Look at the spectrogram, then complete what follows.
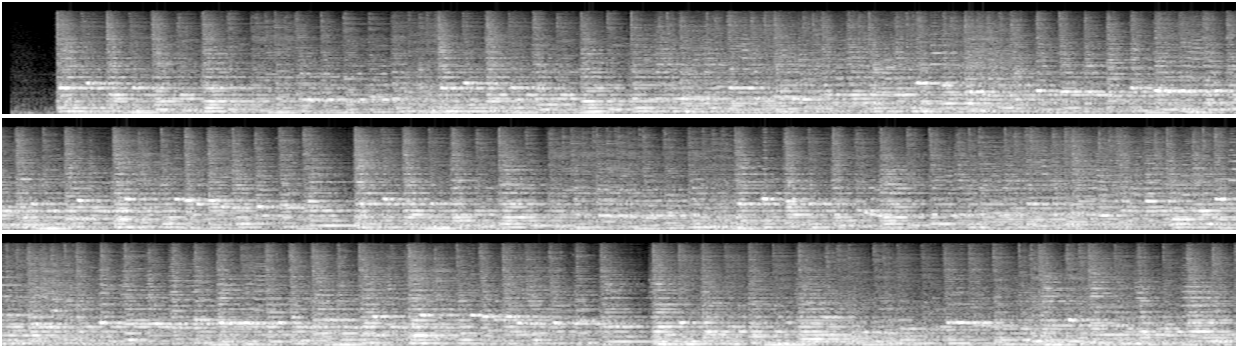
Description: flauta traversa

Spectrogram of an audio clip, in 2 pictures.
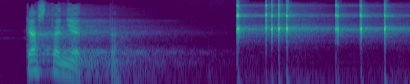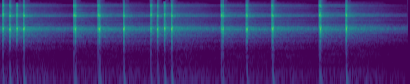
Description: Castañuelas

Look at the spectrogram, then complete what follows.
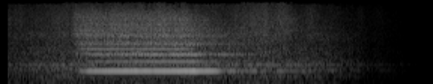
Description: pito del tren

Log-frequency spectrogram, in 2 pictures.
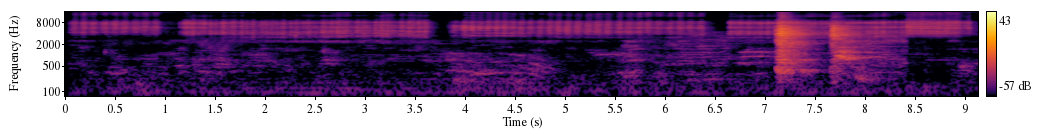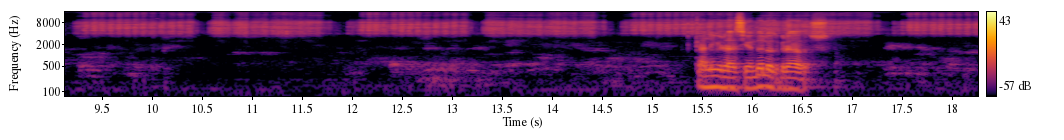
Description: video maquina

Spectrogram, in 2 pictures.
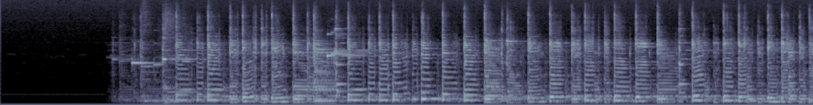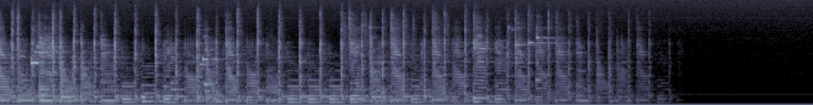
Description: contrabajo; instrumentos

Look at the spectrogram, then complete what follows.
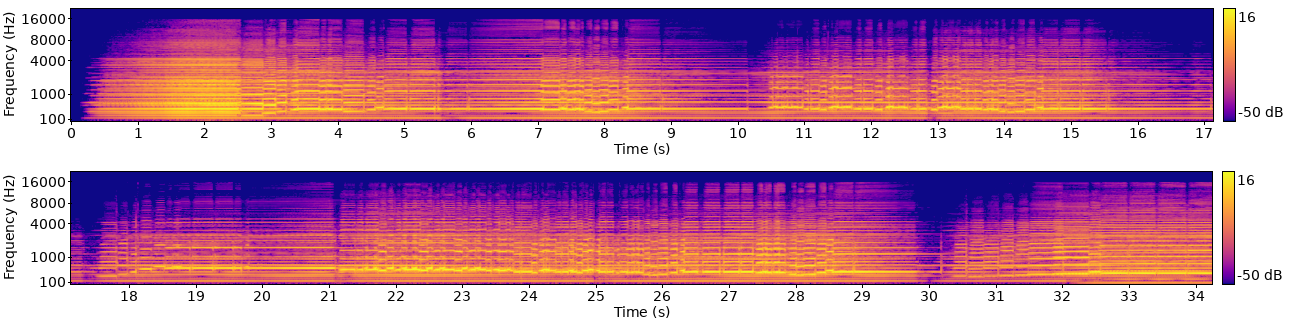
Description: Acordeón

